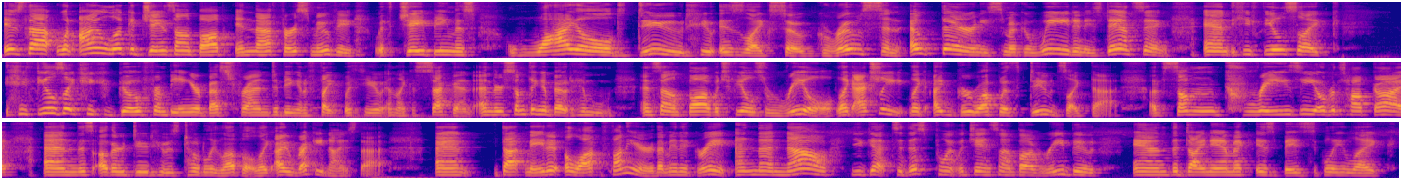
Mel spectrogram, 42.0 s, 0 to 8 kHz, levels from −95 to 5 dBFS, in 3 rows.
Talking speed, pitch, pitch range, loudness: 185 wpm, 185 Hz, 170-210 Hz, -22 LUFS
